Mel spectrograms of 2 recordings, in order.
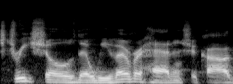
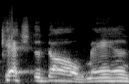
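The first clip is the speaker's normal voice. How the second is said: screaming voice, pitched higher; 8 semitones higher than usual. Retelling a dog-bite training drill, imitating someone screaming. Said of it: "I could hear Darnell screaming at me".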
